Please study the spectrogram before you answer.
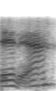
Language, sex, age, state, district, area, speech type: Tamil, female, 60+, Tamil Nadu, Nilgiris, rural, conversation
